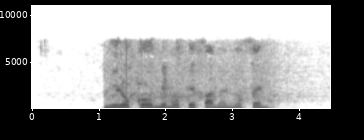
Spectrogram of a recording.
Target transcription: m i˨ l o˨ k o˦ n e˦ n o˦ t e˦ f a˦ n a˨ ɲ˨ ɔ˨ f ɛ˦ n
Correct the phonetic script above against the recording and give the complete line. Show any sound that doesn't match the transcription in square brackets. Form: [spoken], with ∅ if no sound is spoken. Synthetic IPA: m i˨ l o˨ k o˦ n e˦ [m] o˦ t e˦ f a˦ n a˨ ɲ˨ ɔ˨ f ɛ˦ n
